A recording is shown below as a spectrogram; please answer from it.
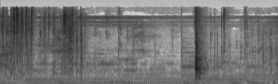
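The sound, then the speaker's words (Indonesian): Scissors cutting open a package: soft crinkling of the packaging, then one sharp, crisp snip near the middle, all faint and without talk. “Oke, saya gunting sedikit nih, gunting ya. Sudah saya buka.”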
